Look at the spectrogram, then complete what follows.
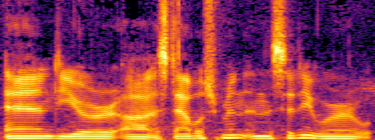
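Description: A man hosting a casual radio interview show, speaking in a halting way as he searches for words. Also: mid-range voice, a little mellow. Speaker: talk show host.

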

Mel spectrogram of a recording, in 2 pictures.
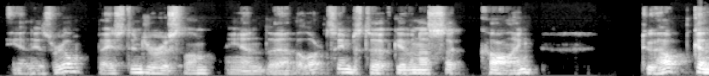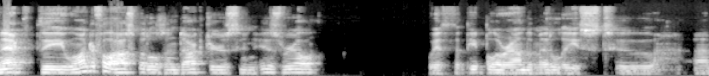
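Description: American man, 50s, lowish voice, measured and hesitant faith testimony as a guest. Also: darkish tone, poor audio. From United States. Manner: measured, hesitant with frequent fillers. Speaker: guest, aid organization leader.

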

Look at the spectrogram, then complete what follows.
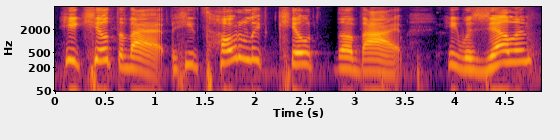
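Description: A woman's voice: a little high, big pitch swings, a little slow, fairly bright tone, no room sound. A middle-aged woman chatting casually as a podcast co-host, teasing and exasperated in a slangy way. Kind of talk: casual banter with partner. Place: indoors at home.

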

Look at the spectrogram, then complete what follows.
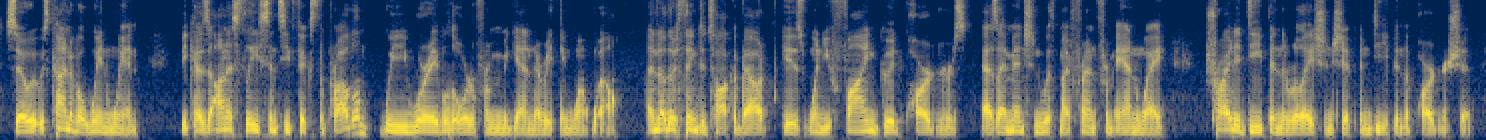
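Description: Man, very low voice, dry close sound, measured explanations, interview guest, restarts phrases. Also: fairly even intonation, darkish tone, no echo. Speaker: guest sharing business experience. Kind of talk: podcast interview storytelling.

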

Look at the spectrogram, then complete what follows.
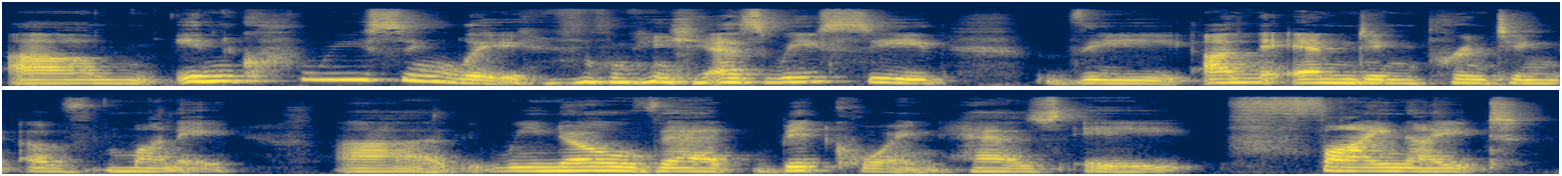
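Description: A woman hosts an interview with a low voice full of vocal fry. She frames her questions slowly, with occasional hesitations. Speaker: interview host.

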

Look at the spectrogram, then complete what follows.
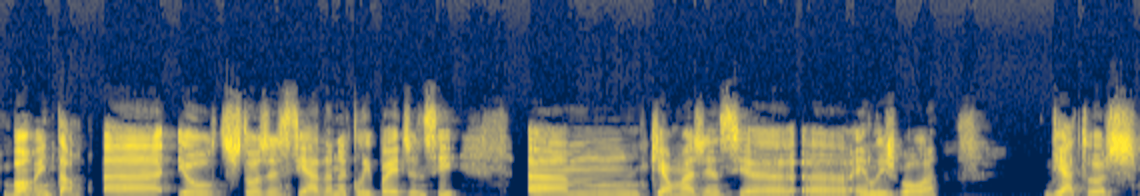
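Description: A woman's voice: mid-range voice, unhurried, clear, resonant tone, dry recording, dull audio. A young woman with a northern Portuguese accent, a podcast guest who is an actress, chatting casually and laughing often. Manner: laughs often, animated storytelling.

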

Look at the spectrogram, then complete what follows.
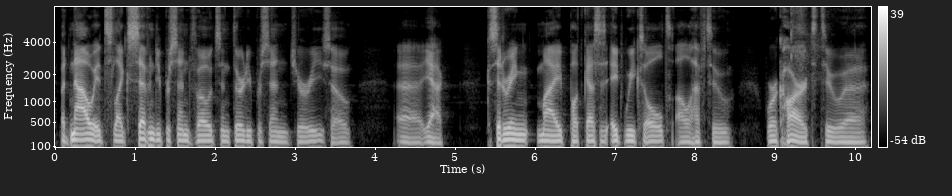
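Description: Really deep smooth guy chatting in an interview, kinda halting, thinking out loud. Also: little pitch movement, no room sound. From Netherlands. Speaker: guest, independent podcast creator. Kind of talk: casual interview conversation.

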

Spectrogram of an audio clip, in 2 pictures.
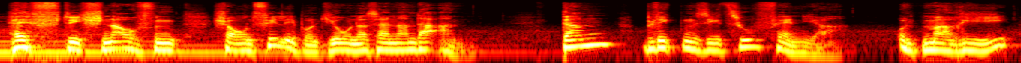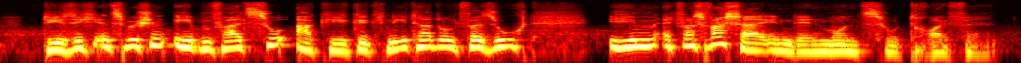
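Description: Husky, animated male storyteller. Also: mid-range voice, unhurried, soft background music. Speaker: narrator. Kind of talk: scripted storytelling for a children's audio drama.

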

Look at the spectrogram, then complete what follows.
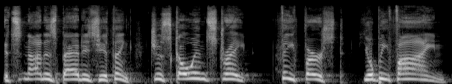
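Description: A man's voice: very high-pitched, a little slow, voice pushed up. A man voicing an impatient older diver urging on a kid in a told story. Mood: coaxing. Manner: urging, raised voice. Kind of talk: acted dialogue in a told story.

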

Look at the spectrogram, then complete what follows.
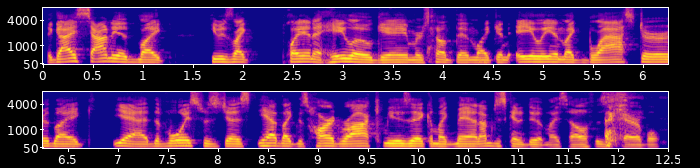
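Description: A man hosting a podcast in casual chat, his voice a bit rough because he is sick, with a laid-back drawl. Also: mid-range voice, steady tone, normal speed, a bit bright, no echo, studio quality. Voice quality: slightly rough, congested. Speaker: podcast host. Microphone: remote call, each on own mic.

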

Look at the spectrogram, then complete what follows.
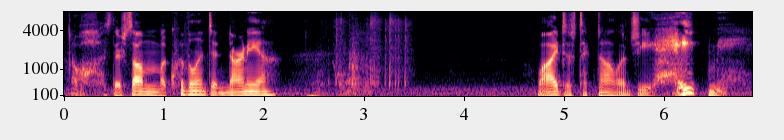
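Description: A man's voice: lowish voice, creaky, fairly bright tone, heavily acted. An actor playing a frustrated lone moonbase crewman in a sci-fi audio drama, wry and rambling as he thinks aloud. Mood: wry, uneasy.

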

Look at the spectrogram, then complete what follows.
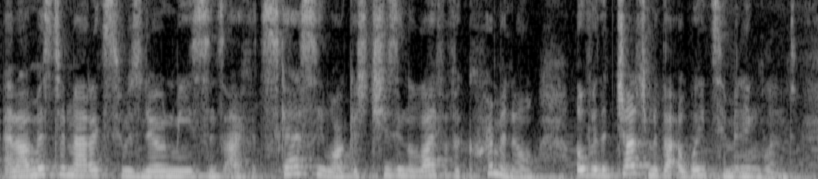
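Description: A woman's voice: on the high side, expressive, quick pace, lightly acted. An actress playing a defiant, bitter eighteen-year-old well-born woman in a period radio drama, speaking formally and emphatically. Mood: indignant, insistent. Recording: clearly noisy, ambient sound behind.

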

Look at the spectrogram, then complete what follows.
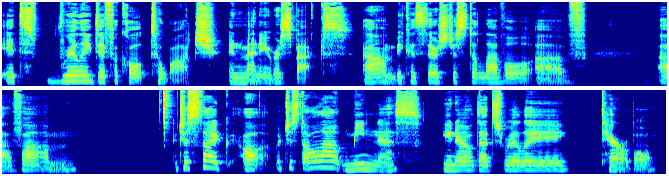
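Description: A woman's voice: fairly low pitch, creaky. A middle-aged woman from Hawaii hosting a food-industry podcast, speaking with many fillers and restarts. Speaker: podcast host. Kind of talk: conversational interview and read ad.

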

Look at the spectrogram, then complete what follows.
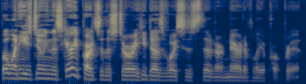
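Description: A man's voice: mid-range voice, expressive, fast, pushed and bright, no room sound, clean studio sound. A man co-hosting a casual chat, giving practical advice as a game master. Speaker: podcast co-host and game master.

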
